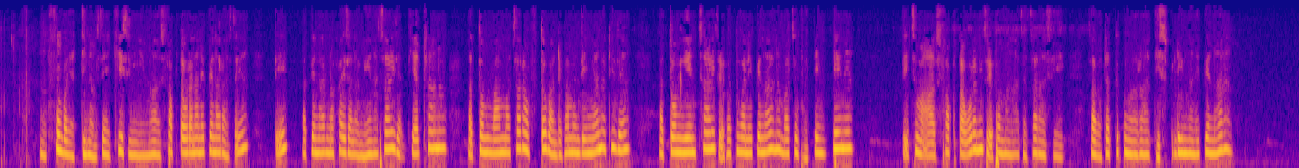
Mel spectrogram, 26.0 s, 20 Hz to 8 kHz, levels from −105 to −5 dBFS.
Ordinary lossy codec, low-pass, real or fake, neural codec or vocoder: MP3, 32 kbps; 7.2 kHz; real; none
